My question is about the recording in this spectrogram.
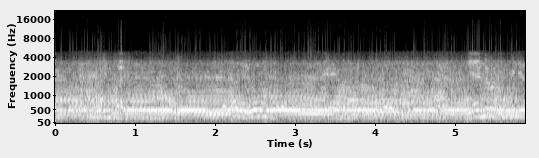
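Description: LX Series CNC engraving router's spindle running as its bit engraves lettering into a marble slab: a steady whine of several tones over a hiss of cutting noise, wavering briefly in pitch a couple of times.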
